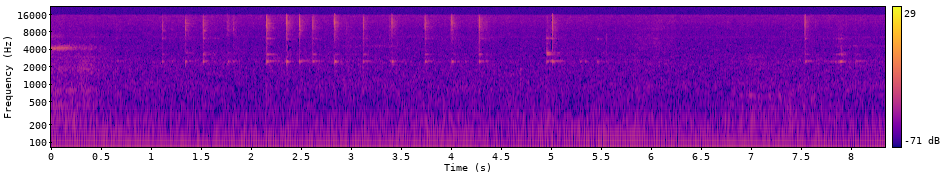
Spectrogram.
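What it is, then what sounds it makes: Ceramic oil burner tapped with nails. Long metallic nails tap rapidly around the body of a hollow, medium-sized, dark glazed ceramic oil warmer with a lit tealight inside. The result is quick, light, bright clinks that ring briefly over a steady low hum.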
